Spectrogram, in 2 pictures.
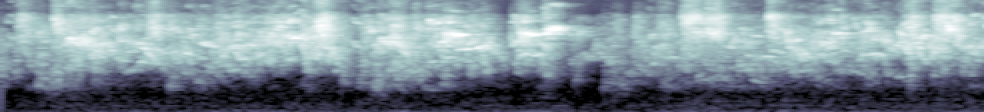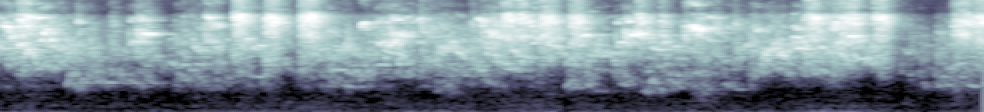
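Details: Many budgerigars warbling at once: a busy stream of chirrups, buzzy notes and squeaks that dips briefly in the middle and at the end before picking up again.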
